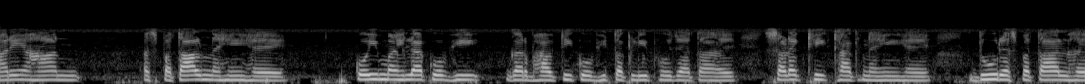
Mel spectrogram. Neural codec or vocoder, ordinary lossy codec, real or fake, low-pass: none; none; real; 5.4 kHz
